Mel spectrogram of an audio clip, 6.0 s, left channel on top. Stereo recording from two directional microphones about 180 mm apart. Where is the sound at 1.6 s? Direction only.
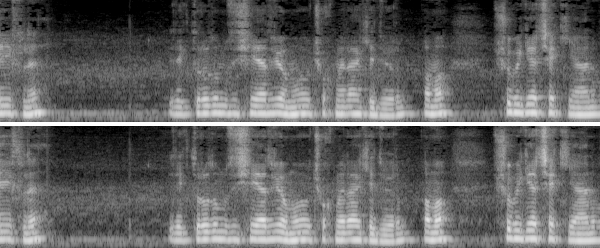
25° right (ahead or behind).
